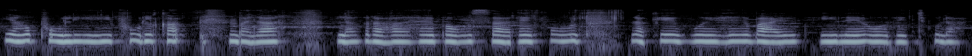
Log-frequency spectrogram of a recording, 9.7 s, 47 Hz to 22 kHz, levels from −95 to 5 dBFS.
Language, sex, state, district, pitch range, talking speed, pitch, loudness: Hindi, female, Bihar, Lakhisarai, 230-245 Hz, 130 wpm, 235 Hz, -37 LUFS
